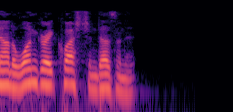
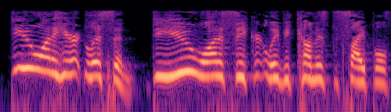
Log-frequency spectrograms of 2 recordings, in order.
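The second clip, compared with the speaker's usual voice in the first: loud, high, sarcastic jab; healed man mocking the Pharisees, loud and high; mocking taunt; 11 semitones higher, 11 dB louder than usual. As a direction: needle them with the question.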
